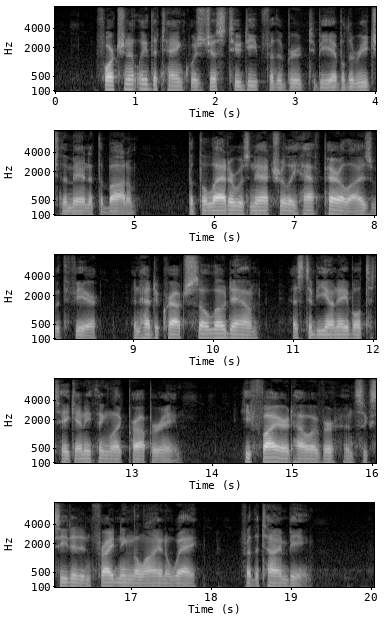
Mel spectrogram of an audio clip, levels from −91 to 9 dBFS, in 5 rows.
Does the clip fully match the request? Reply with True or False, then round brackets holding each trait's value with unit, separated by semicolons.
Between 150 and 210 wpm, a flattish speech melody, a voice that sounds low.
True (180 wpm; 1.8 semitones; 95 Hz)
